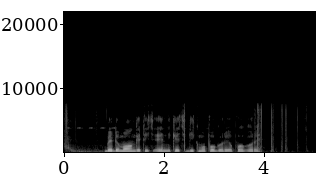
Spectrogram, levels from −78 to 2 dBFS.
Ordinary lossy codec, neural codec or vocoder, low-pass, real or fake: none; none; none; real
